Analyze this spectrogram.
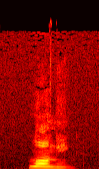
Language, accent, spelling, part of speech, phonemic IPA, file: English, US, longing, verb / adjective / noun, /ˈlɔːŋɪŋ/, En-us-longing.ogg
- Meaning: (verb) present participle and gerund of long; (noun) An earnest and deep, not greatly passionate, but rather melancholic desire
